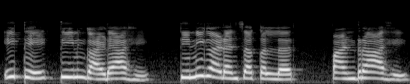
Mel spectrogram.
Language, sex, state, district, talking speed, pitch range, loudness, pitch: Marathi, female, Maharashtra, Solapur, 130 wpm, 255-320 Hz, -10 LUFS, 275 Hz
